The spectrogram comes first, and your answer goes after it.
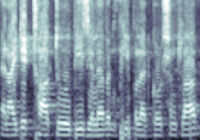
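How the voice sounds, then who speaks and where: A man's moderate pace is heard with audible room echo. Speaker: comedian. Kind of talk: stand-up. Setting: stage with audience. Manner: animated.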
